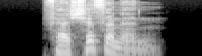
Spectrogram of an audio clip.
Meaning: inflection of verschissen: 1. strong genitive masculine/neuter singular 2. weak/mixed genitive/dative all-gender singular 3. strong/weak/mixed accusative masculine singular 4. strong dative plural
- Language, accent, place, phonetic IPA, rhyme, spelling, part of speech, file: German, Germany, Berlin, [fɛɐ̯ˈʃɪsənən], -ɪsənən, verschissenen, adjective, De-verschissenen.ogg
